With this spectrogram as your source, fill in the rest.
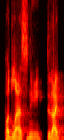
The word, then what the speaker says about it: Podlesny: Joining me on this segment is Mandy Podlesny. How did I pronounce that?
